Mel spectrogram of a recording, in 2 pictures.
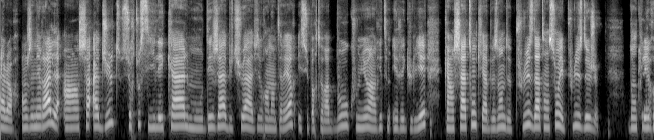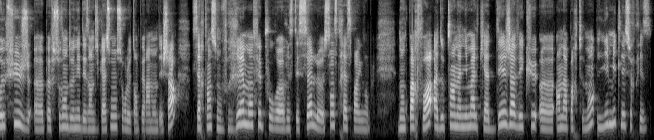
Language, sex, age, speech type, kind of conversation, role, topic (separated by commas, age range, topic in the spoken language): French, female, 25-29, read, expert-assistant, expert, Quel animal de compagnie choisir quand on vit en ville avec un emploi du temps chargé ?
